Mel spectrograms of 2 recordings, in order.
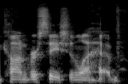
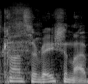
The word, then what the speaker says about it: Conversation Lab: that we did where I kept saying it wrong. And the one that I thought was right, the first thing I said was conversion or was I can't even do it now. Was Conservation Lab.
